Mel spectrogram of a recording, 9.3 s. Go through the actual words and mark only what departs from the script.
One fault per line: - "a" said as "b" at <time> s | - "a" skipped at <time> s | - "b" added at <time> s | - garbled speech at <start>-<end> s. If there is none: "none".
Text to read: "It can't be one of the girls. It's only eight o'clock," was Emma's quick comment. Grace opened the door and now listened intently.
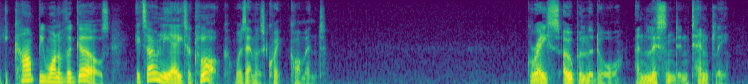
- "now" skipped at 8.1 s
